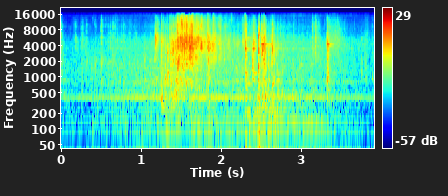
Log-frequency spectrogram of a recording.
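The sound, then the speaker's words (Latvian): Empty glass bottles and cans clatter and crunch as they are fed into a deposit return machine in a shopping centre basement in Latvia, with a steady mechanical hum underneath and a few sharp clinks near the end. “Atpakaļ tirsniecības centra pagrabā Ernests Sierulis turpina aromātā nodot tukšās stikla pudeles un skārdenes”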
